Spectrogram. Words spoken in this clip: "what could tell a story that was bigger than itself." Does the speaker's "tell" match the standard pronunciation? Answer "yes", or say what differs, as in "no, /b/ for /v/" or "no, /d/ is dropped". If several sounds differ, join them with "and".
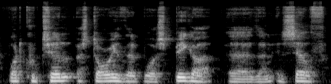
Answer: no, /s/ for /t/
